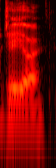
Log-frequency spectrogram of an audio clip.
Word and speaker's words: JR: Says Junior or Jr.?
